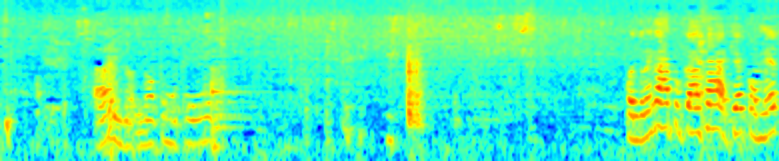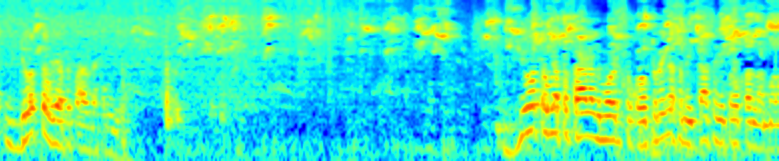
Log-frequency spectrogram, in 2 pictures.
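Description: A middle-aged woman talks casually nearby.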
